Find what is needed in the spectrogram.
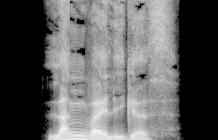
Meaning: strong/mixed nominative/accusative neuter singular of langweilig
- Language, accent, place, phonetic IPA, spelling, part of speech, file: German, Germany, Berlin, [ˈlaŋvaɪ̯lɪɡəs], langweiliges, adjective, De-langweiliges.ogg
